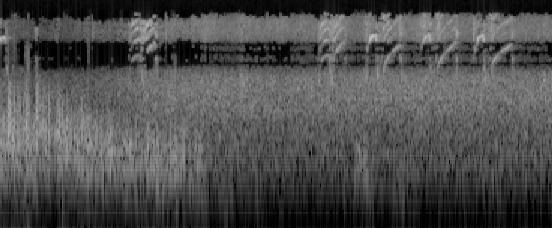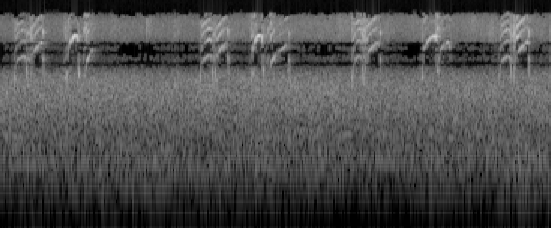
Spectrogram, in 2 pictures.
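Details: Brown-eared bulbul calling on a windy spring day: a run of short, high, sharp chirping notes repeated several times a second in irregular bursts, with a loud gust of wind rumbling through the first two seconds and a steady hiss after.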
